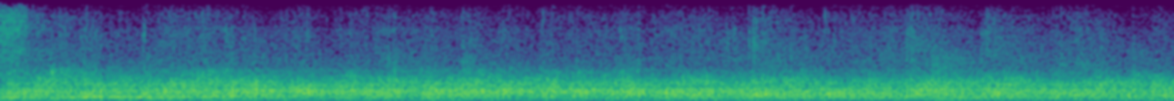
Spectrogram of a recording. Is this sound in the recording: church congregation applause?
yes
